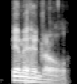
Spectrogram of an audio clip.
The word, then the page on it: hemihedral: British English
